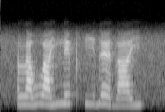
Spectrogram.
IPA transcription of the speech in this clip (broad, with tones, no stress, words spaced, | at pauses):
la˩˧wʋa˩˧jne˧˥ pʰiː˧dɛː˥˨da˩˧j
